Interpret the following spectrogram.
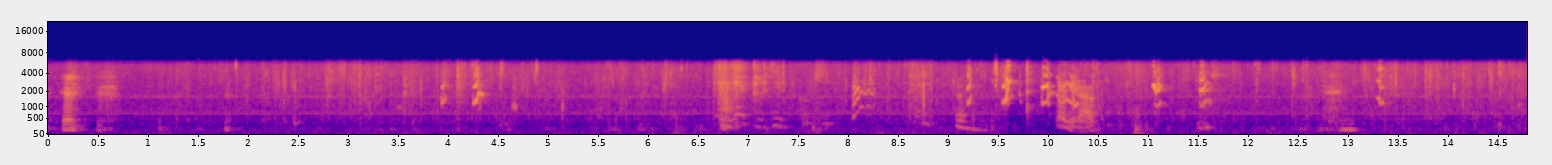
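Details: Staffordshire Bull Terrier puppy aged 15 days, giving thin rising squeaks and whimpers scattered through the recording, with people talking softly nearby in Swedish and English.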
